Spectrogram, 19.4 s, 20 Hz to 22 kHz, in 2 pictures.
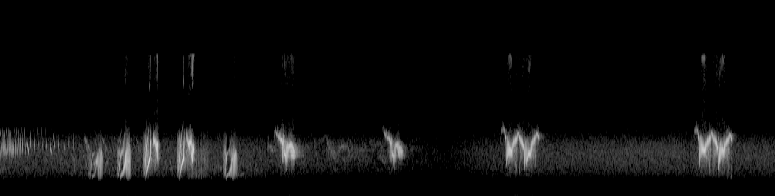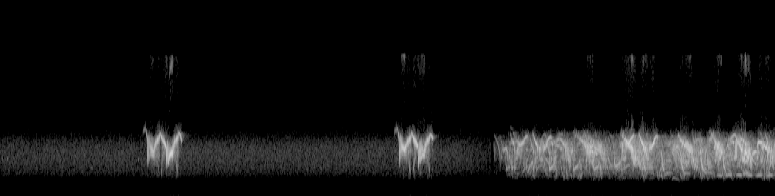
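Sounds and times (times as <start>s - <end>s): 
western yellow wagtail calls: 0.0s - 3.7s, 15.9s - 19.3s.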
